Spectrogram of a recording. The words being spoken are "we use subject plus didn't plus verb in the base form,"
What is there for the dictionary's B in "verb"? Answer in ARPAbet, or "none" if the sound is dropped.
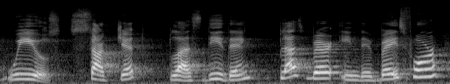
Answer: none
